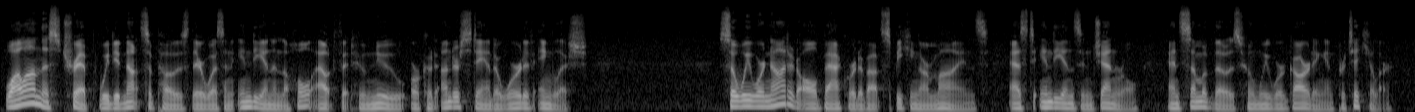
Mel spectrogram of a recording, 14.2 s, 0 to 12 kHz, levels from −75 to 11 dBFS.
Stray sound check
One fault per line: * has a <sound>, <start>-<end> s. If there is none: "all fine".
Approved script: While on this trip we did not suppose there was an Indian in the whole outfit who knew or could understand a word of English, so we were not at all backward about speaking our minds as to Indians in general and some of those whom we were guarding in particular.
all fine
